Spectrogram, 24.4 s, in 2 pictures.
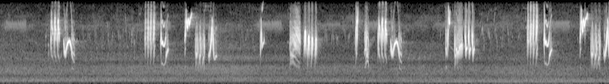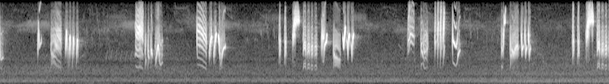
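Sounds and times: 
Black-capped Vireo: 0.0s - 4.4s, 5.2s - 19.4s, 20.1s - 24.3s.

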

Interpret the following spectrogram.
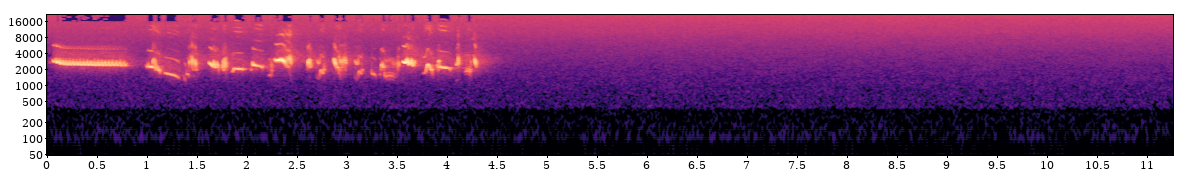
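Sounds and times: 
sage thrasher song: 0.0s - 4.4s.

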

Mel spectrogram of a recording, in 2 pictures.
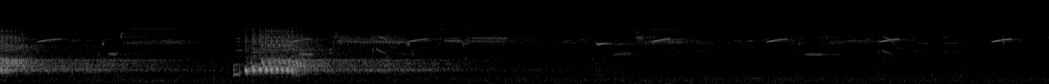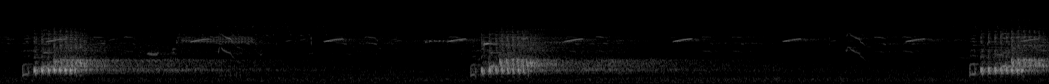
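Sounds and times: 
sandhill crane calling: 0.0s - 5.4s, 10.7s - 13.1s, 15.1s - 17.6s, 20.2s - 20.9s.

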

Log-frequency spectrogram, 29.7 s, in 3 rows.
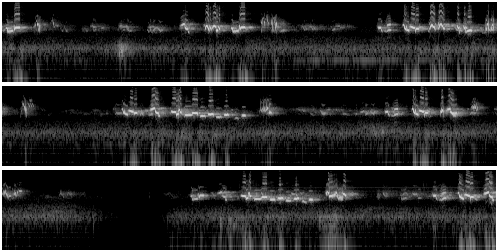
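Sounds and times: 
American robin caroling whistled phrases: 0.0s - 1.2s, 1.8s - 6.8s, 7.5s - 10.6s, 12.2s - 15.4s, 16.2s - 20.3s, 23.6s - 29.6s.

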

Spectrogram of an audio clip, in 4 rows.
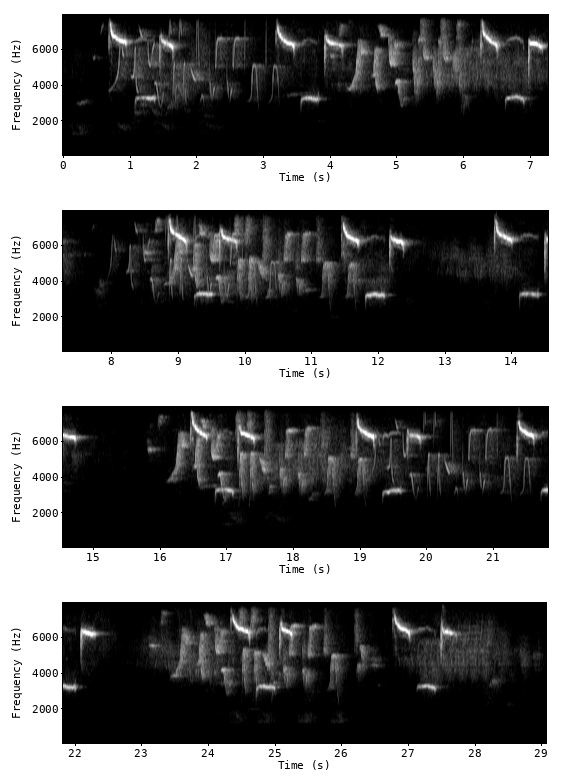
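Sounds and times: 
Carolina Chickadee calling: 0.1s - 7.2s, 8.4s - 12.4s, 13.6s - 14.8s, 15.8s - 22.4s, 23.2s - 28.9s.

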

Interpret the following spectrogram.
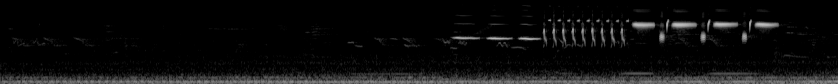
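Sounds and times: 
Song Sparrow song: 2.1s - 7.8s.

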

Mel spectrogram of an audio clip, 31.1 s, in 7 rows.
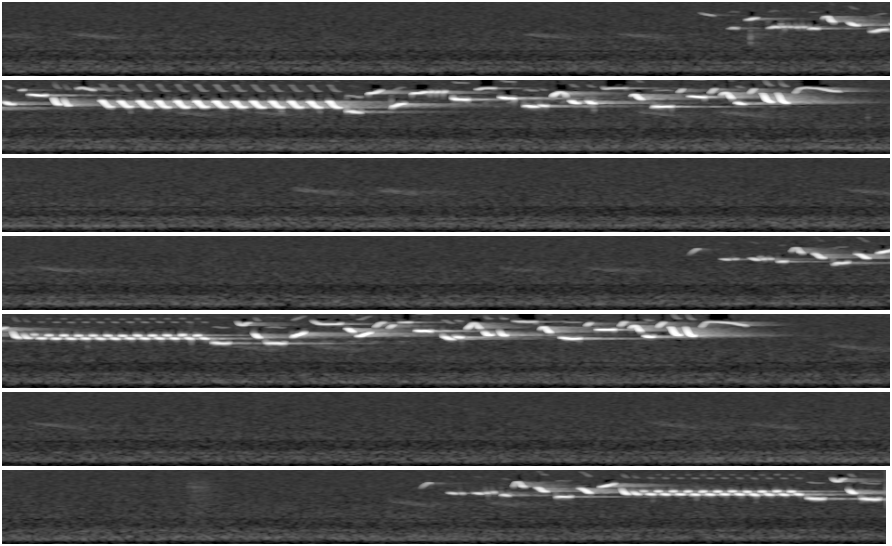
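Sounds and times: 
winter wren song: 3.5s - 8.7s, 16.8s - 21.5s, 28.7s - 31.0s.

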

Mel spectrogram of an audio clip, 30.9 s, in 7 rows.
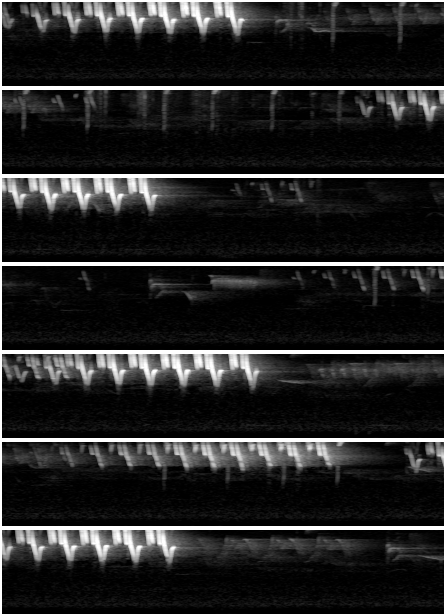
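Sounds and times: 
ovenbird singing: 0.0s - 10.5s, 16.3s - 20.3s, 22.6s - 25.6s, 26.2s - 28.3s.

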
